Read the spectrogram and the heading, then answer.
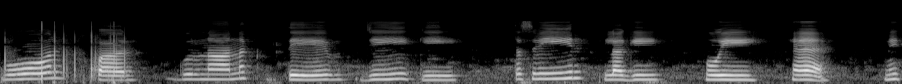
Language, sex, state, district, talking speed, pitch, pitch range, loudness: Hindi, female, Punjab, Fazilka, 75 wpm, 225 Hz, 215-250 Hz, -15 LUFS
